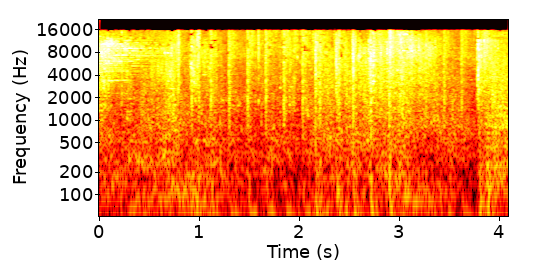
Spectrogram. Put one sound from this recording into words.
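An automatic gun fires rapid bursts of shots.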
